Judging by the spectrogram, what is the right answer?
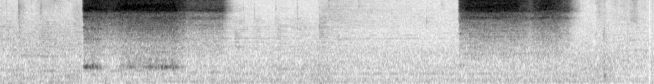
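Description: A spray gun sprays red paint in two separate hissing bursts, each about a second long, with quiet between them.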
